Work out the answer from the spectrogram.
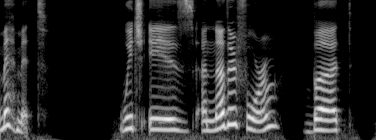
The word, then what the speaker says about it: Mehmet: and they in Turkish they tend to phonetically change the d, because in the Turkish language no word, phonetically speaking, can end with a d sound. So it's often transformed into t.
